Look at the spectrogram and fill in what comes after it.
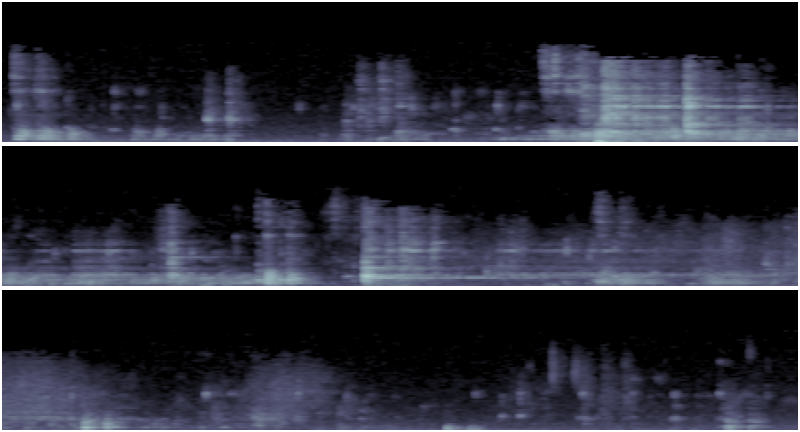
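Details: Kitchen clatter of dishes and cutlery with dripping water in a small room, and no animal sound heard.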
